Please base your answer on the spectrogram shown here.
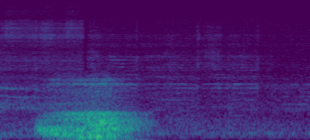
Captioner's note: woosh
